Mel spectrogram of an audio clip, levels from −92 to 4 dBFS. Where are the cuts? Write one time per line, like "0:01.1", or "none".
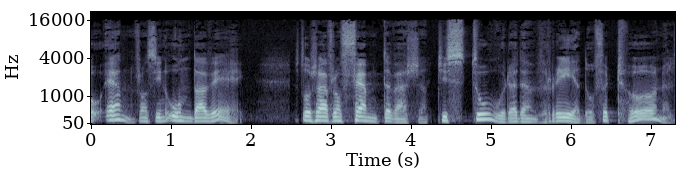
0:02.5
0:04.2

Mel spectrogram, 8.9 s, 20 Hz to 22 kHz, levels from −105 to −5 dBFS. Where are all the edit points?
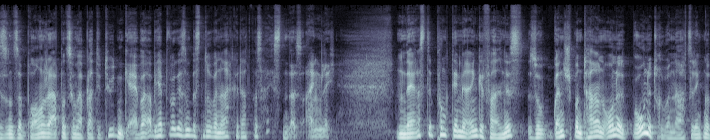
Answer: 0:06.9

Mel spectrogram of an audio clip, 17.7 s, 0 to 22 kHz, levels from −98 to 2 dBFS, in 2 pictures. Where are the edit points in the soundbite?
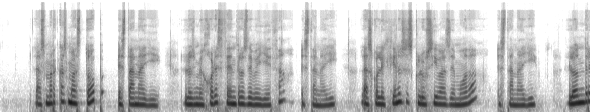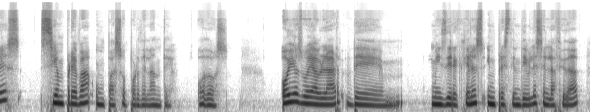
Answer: none

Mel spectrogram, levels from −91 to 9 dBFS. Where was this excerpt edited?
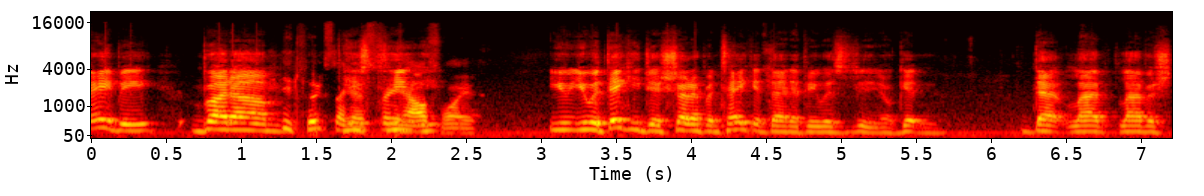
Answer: none

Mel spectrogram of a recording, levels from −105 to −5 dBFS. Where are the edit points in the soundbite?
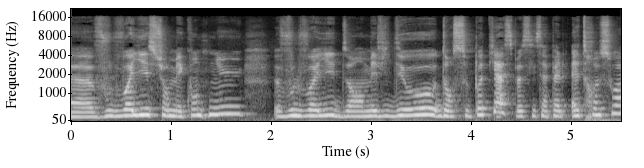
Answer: none

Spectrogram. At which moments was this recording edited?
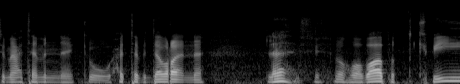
none

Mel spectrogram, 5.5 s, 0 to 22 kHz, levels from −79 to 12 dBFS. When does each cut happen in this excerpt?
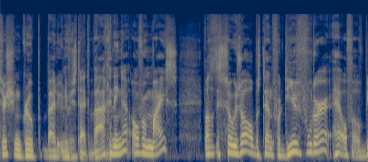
0:03.0

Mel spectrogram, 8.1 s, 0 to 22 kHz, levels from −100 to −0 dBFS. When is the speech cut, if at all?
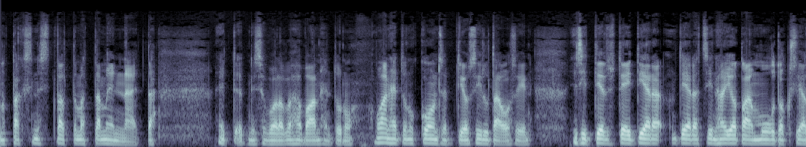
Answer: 0:02.5

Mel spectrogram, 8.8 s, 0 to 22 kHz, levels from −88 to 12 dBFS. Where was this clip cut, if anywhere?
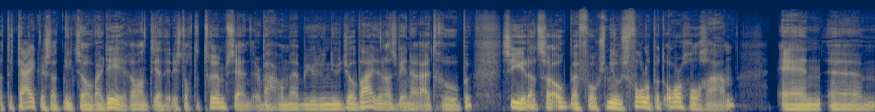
none

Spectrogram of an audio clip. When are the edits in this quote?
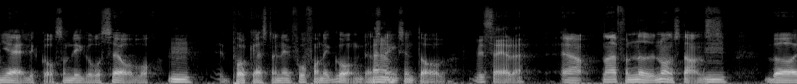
0:04.6
0:06.2

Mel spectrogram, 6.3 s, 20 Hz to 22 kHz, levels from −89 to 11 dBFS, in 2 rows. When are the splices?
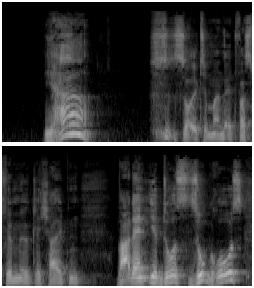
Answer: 0:02.8

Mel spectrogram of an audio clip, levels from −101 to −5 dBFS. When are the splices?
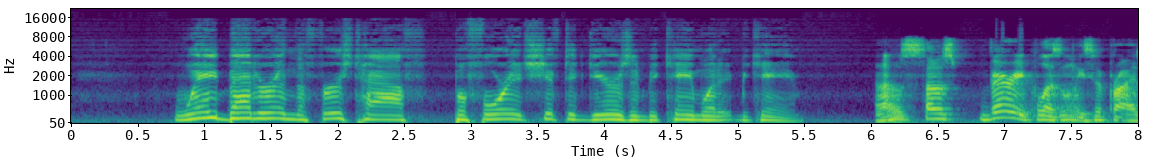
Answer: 0:06.0

